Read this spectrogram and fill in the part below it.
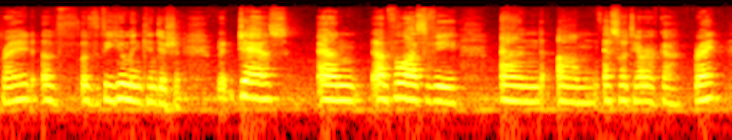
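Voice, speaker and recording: A woman's voice: a little high, slight background noise. A woman hosting a podcast interview, summarizing her guest's story and checking she has it right. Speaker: podcast host.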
